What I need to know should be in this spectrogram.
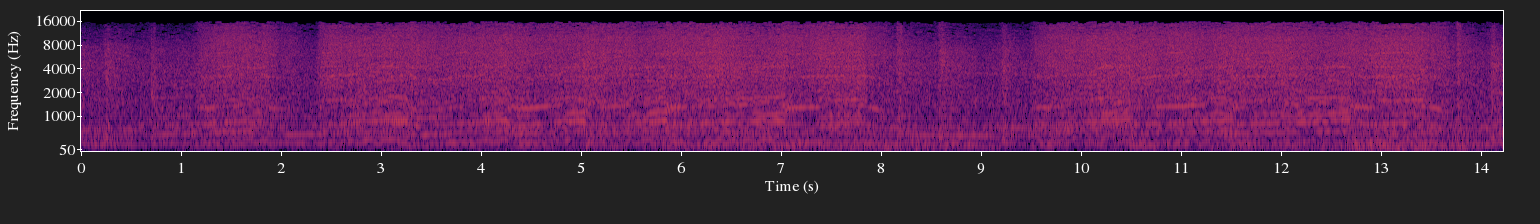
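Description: A racing car engine screams, rising in pitch and dropping sharply with each gear change.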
